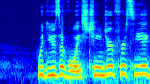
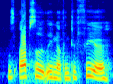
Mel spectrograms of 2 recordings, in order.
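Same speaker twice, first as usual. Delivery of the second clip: rushed mock reassurance; faster than usual.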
